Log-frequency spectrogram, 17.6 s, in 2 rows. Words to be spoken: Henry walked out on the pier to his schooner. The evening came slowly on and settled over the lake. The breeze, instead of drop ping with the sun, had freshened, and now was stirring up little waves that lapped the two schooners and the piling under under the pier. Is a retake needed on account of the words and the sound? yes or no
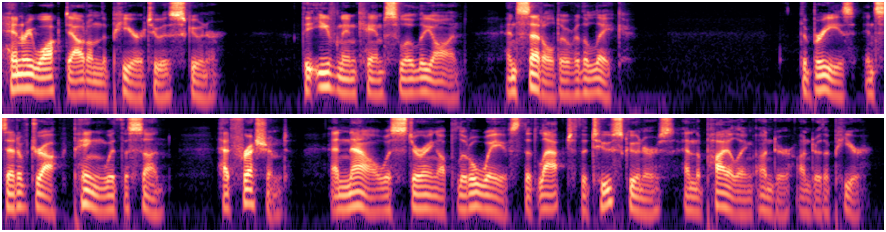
no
